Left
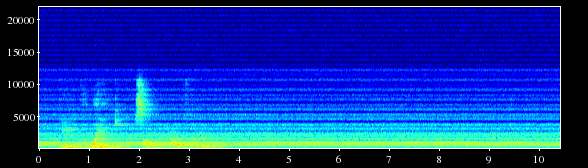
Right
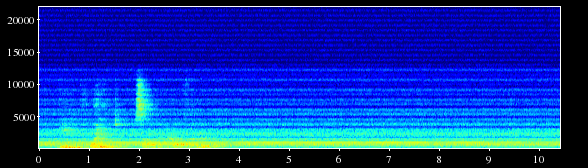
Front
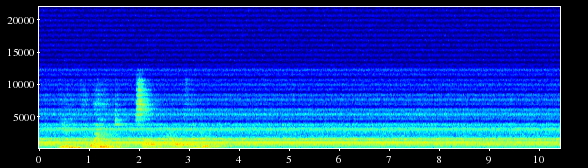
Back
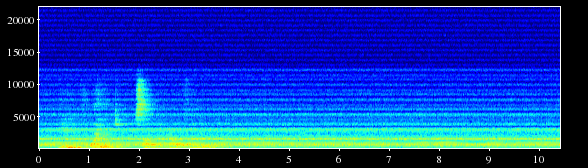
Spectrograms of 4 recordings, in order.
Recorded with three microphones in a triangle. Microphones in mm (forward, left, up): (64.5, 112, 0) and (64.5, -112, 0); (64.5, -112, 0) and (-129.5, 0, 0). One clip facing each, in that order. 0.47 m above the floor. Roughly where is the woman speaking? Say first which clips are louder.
Right 3 dB, back 1 dB; ahead right.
